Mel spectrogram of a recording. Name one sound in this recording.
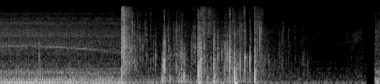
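Drink cans burst and crunch under a rolling tyre.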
